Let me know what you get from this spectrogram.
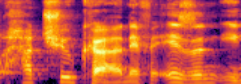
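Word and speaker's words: Huachuca: like in saurita so if things are consistent that first u is redundant so i think it's pronounced fort hatchuka and if it isn't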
